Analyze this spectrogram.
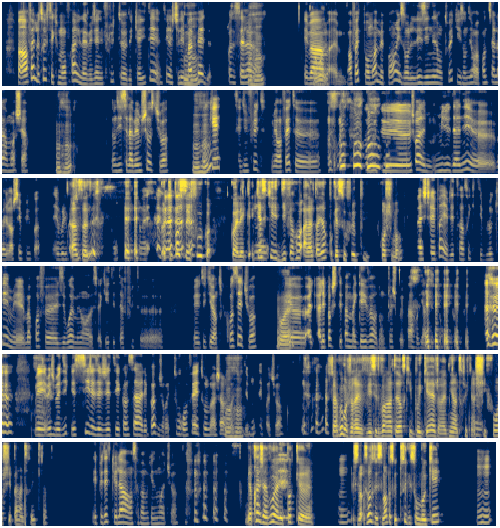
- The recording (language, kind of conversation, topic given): French, unstructured, Quelle est ta matière préférée à l’école et pourquoi ?
- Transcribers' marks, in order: tapping; giggle; chuckle; laugh; distorted speech; laugh; laugh; chuckle; chuckle; chuckle; other background noise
